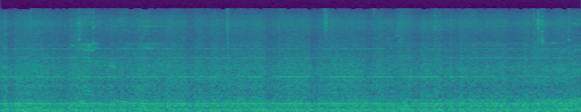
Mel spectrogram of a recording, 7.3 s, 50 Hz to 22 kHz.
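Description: Steady cabin noise of an Airbus A320-family jet airliner in cruise: a constant rumble of engine drone and airflow, with a faint steady hum on top.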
